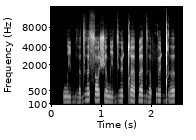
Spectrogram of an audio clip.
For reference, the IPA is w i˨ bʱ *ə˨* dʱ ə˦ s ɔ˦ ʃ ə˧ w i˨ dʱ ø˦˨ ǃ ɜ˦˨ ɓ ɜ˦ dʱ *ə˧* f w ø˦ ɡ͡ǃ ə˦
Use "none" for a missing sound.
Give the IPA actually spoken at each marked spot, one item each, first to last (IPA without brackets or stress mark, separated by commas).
ə˨, ə˧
